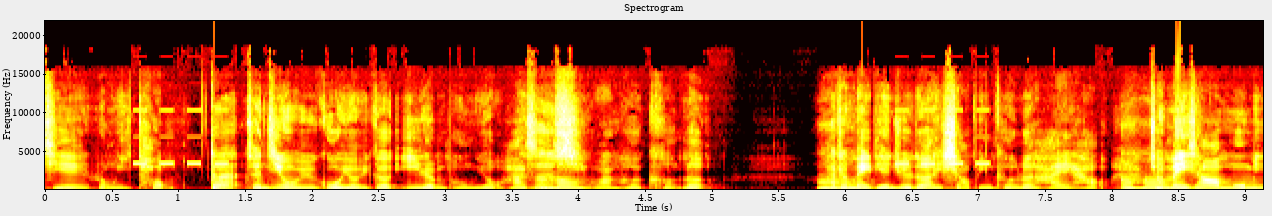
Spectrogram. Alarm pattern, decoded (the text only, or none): temporal four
